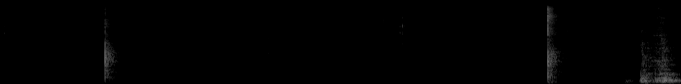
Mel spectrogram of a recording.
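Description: Plastic K'nex rods snapping into connectors by hand: a few separate sharp clicks, the loudest about a second in and about five and a half seconds in. Near the end, a run of plastic clattering as the pieces are handled against the model on the table.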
